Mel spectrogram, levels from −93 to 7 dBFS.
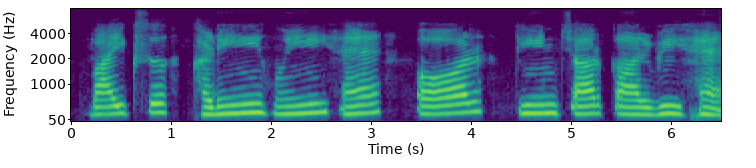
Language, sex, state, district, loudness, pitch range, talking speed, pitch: Hindi, female, Uttar Pradesh, Jalaun, -15 LUFS, 195-230 Hz, 85 wpm, 210 Hz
